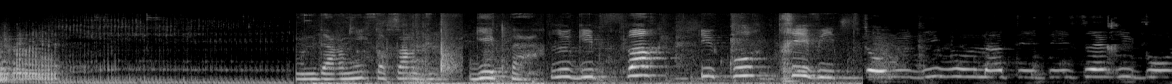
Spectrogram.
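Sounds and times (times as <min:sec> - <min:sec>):
lion roaring: 0:00.0 - 0:03.1
speech: 0:03.1 - 0:09.0.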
